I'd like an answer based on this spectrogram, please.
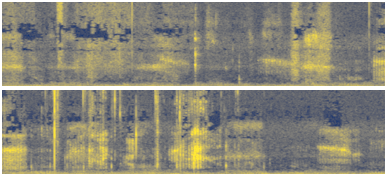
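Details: Skylar, an atypical Seal Point Siamese cat rescued from an animal hoarding situation as a kitten, snuggling; a steady low rumbling purr runs throughout, broken by scattered clicks and rustling sounds.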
